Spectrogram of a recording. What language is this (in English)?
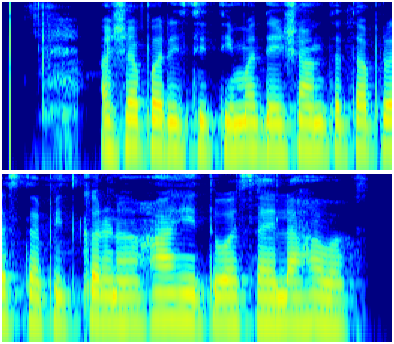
Marathi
